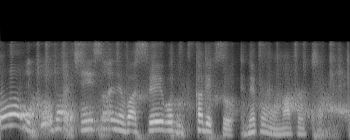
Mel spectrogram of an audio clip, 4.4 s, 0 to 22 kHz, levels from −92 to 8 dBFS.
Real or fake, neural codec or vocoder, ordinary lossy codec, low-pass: fake; codec, 24 kHz, 0.9 kbps, WavTokenizer, large speech release; none; 7.2 kHz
